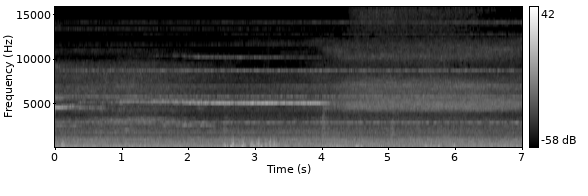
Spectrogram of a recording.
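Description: Passenger coaches of a long PKP Intercity express rolling slowly past while braking to a stop: a steady low rumble of wheels on rail, a faint high brake squeal that fades out about four seconds in, and a few light clunks around three seconds in.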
